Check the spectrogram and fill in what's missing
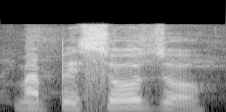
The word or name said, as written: Mapecoso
